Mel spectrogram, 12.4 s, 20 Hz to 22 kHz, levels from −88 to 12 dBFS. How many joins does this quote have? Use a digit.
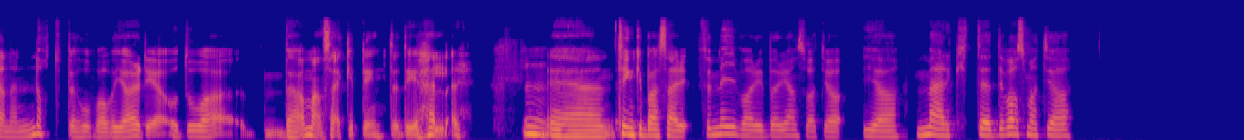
3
